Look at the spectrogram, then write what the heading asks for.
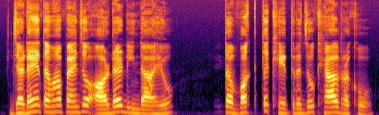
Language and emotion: Sindhi, neutral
